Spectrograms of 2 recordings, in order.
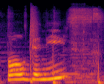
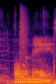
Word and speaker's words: Bolognese: So, well, it's kind of like a bologanese bol bolognese. Bolognese. Bolognese type. And I almost said it wrong.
